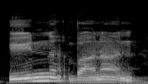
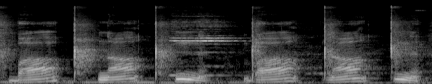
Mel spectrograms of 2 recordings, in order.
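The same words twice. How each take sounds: First: Said in the usual way. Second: "banane" split into ba, na, ne with pauses; syllable by syllable. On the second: Shown as a demonstration. Teacher demonstrating three syllables, syllable by syllable. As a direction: clap out each syllable of "banane" vocally. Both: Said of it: "Le mot banane contient trois syllabes".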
